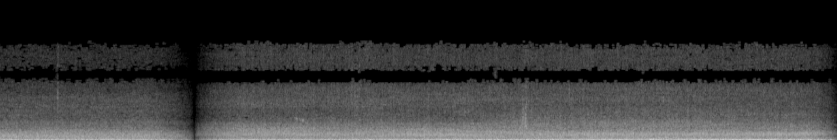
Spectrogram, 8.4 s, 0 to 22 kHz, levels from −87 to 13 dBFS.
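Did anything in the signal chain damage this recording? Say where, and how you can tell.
Yes. From 2.44 s to the end, a time-stretched section runs about 1.64 times faster at unchanged pitch, sounding rushed. The likely cause is software compressing duration by dropping short segments. A spectrogram shows harmonics at steady frequencies but compressed events with abrupt splice seams.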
